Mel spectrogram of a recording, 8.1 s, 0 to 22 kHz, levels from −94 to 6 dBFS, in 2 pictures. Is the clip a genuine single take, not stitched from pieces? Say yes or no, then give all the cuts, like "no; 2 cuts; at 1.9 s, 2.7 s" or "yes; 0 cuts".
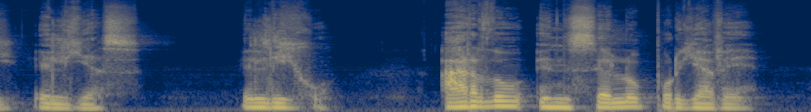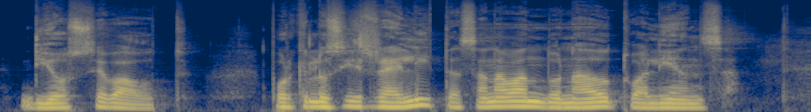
yes; 0 cuts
